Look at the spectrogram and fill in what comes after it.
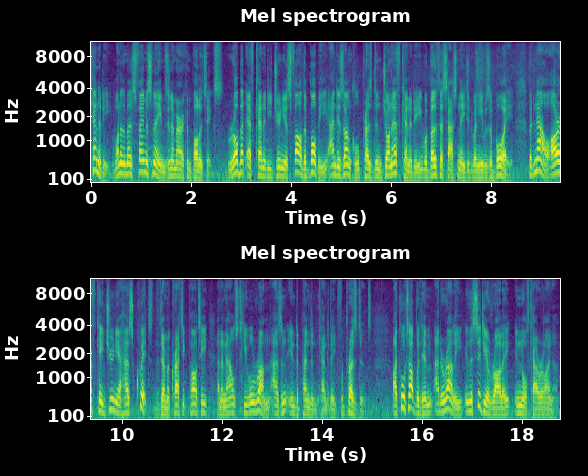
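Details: Adult male speaker; normal voice.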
